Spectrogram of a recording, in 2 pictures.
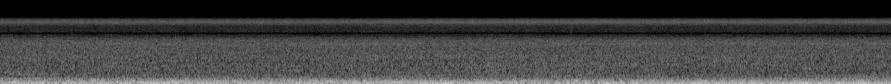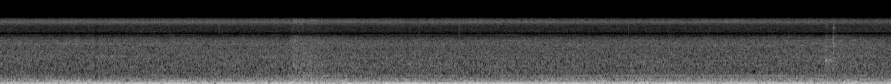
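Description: Steady machine-shop background noise: an even hiss over a low rumble, unchanging throughout.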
